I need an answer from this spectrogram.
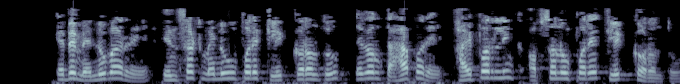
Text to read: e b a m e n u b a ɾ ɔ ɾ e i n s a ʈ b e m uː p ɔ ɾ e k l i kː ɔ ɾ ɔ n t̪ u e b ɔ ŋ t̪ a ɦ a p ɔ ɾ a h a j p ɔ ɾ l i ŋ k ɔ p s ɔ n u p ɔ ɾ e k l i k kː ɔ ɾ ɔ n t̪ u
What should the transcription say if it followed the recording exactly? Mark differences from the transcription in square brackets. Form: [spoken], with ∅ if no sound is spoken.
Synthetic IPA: e b [e] m e n u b a ɾ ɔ ɾ e i n s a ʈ [m] e [n] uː p ɔ ɾ e k l i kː ɔ ɾ ɔ n t̪ u e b ɔ ŋ t̪ a ɦ a p ɔ ɾ [e] h a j p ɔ ɾ l i ŋ k ɔ p s ɔ n u p ɔ ɾ e k l i k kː ɔ ɾ ɔ n t̪ u

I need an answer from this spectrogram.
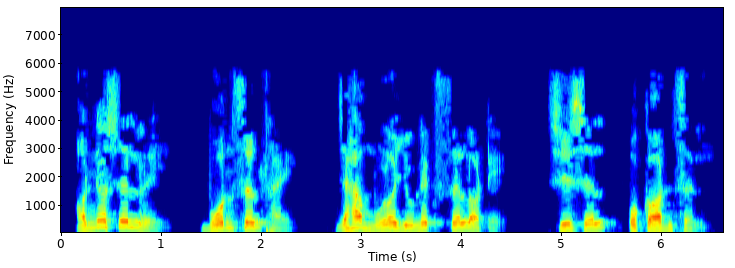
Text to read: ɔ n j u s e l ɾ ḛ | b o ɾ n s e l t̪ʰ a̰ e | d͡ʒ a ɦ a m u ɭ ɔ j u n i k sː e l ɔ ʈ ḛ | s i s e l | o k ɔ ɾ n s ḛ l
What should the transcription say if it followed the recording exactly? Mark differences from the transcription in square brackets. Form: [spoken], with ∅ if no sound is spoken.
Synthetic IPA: ɔ n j [ɔ] s e l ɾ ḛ | b o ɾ n s e l t̪ʰ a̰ e | d͡ʒ a ɦ a m u ɭ ɔ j u n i k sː e l ɔ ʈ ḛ | s i s e l | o k ɔ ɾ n s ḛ l

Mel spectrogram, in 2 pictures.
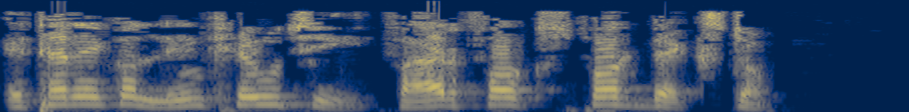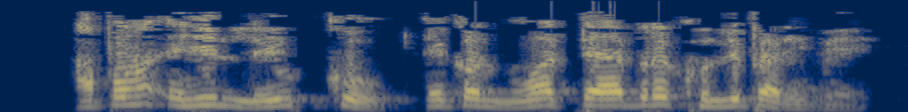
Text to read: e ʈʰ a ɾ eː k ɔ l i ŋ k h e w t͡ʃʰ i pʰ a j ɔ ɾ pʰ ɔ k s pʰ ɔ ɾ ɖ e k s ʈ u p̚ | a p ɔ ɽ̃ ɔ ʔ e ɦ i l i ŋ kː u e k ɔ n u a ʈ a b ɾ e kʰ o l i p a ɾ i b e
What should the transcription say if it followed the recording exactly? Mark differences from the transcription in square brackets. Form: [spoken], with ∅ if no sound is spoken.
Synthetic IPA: e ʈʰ a ɾ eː k ɔ l i ŋ k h e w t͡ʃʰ i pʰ a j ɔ ɾ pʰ ɔ k s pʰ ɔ ɾ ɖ e k s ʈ [ɔ] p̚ | a p ɔ ɽ̃ ɔ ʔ e ɦ i l i ŋ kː u e k ɔ n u a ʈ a b ɾ e kʰ o l i p a ɾ i b e

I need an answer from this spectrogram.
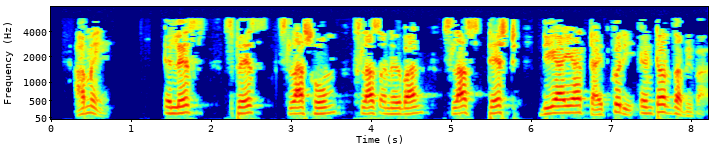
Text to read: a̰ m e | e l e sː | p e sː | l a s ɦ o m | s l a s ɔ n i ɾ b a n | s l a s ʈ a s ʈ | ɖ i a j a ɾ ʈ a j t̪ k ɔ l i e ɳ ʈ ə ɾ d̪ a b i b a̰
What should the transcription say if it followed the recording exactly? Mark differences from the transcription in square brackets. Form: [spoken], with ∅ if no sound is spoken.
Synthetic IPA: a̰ m e | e l e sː | p e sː | l a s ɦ o m | s l a s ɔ n i ɾ b a n | s l a s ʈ [e] s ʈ | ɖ i a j a ɾ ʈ a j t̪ k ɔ [ɾ] i e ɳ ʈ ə ɾ d̪ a b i b a̰

